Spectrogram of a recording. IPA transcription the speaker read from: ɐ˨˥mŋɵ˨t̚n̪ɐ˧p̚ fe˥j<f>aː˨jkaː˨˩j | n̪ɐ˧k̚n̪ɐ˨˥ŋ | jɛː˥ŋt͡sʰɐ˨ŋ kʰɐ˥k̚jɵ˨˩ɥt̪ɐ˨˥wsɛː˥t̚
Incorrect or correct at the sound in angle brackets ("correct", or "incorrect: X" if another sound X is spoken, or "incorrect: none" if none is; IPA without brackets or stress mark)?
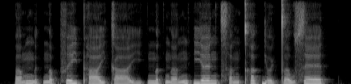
incorrect: pʰ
